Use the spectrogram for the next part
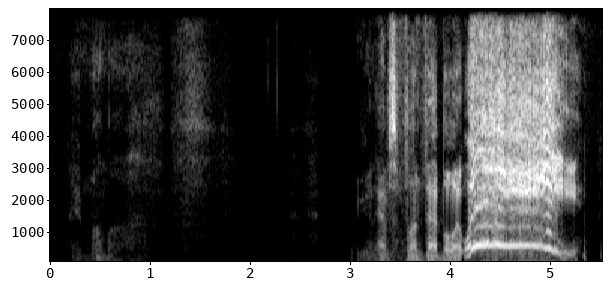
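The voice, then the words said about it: Beetlejuice character voice. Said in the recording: “He was doing a Beetlejuice voice.”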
